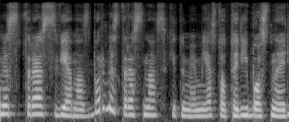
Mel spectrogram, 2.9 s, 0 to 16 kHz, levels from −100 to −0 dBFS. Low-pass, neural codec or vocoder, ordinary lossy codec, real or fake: 14.4 kHz; vocoder, 48 kHz, 128 mel bands, Vocos; AAC, 64 kbps; fake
